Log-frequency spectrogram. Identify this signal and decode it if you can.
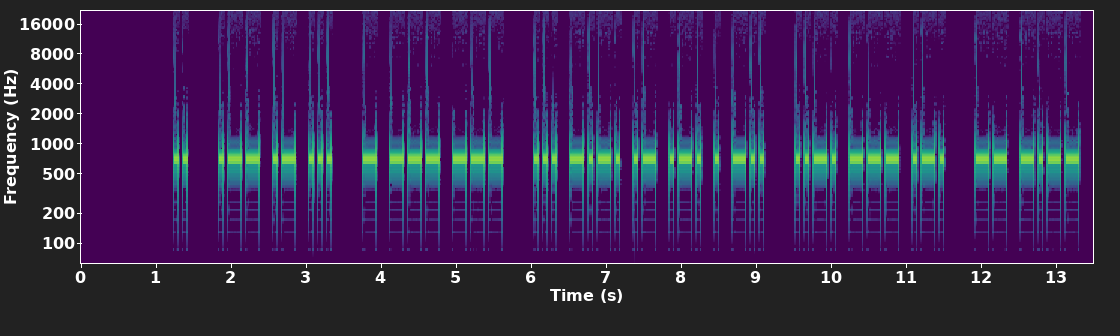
Morse code, heard as a keyed tone, about 21 wpm, 700 Hz. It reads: I WAS TOO SCARED FOR MY
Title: Sentences from Top 1000 Words - Review Part 4 - 20wpm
